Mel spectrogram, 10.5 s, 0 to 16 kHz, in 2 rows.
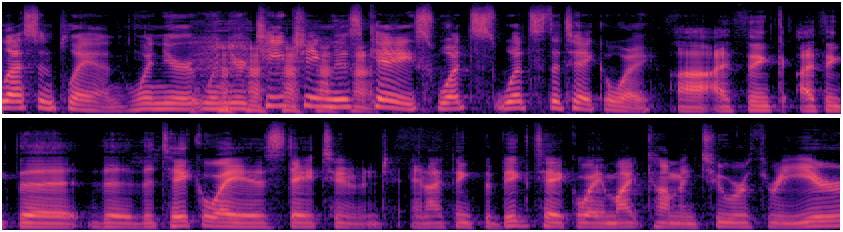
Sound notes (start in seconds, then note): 4.4 laugh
